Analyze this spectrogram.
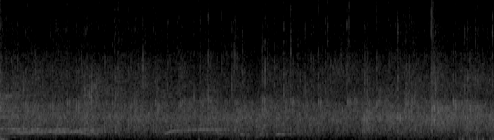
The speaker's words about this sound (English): Come on, let's make some noise for our children. Come on. We want to cheer for our kids every week.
